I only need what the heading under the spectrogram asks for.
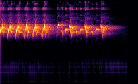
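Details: Trucukan (sooty-headed bulbul) in quick 'ropel' singing, used as training audio for cage birds: a fast run of bright, bubbly notes that slows slightly and fades out, over a low background hum.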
